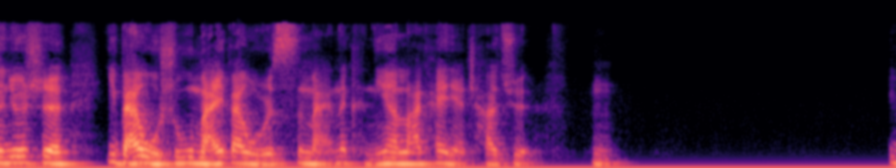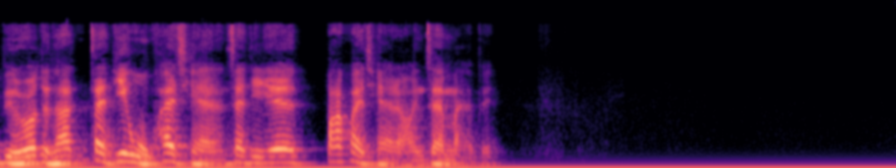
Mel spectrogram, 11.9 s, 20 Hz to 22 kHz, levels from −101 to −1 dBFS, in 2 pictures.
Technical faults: DC offset

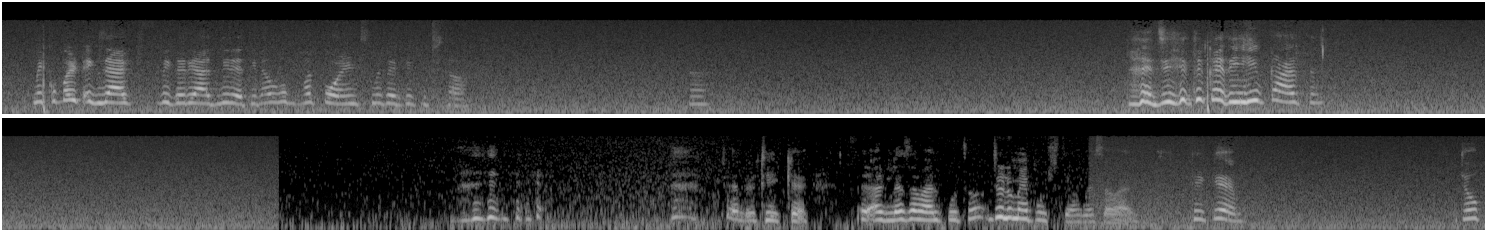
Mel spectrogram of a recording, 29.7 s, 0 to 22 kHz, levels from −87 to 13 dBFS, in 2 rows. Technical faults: overdone noise removal

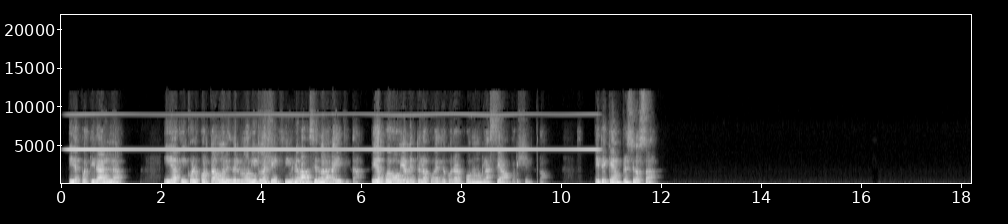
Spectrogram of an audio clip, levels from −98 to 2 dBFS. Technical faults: feedback whistle

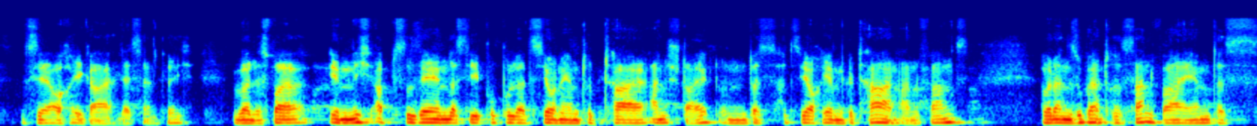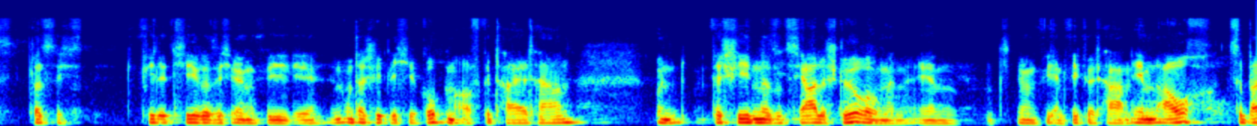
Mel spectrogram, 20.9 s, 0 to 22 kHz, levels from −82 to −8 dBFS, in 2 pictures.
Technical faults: echo with no canceller

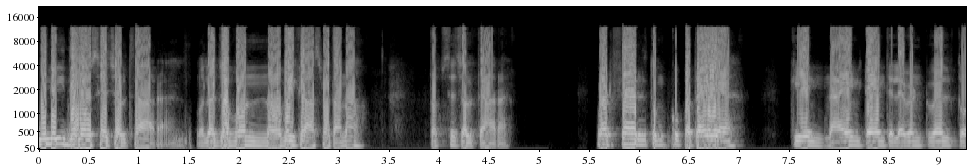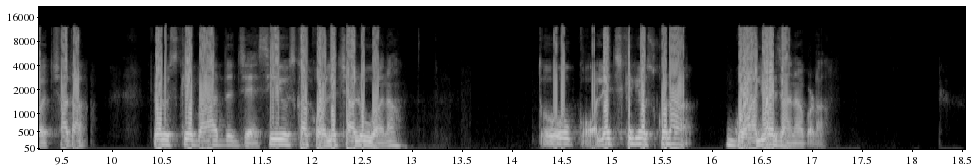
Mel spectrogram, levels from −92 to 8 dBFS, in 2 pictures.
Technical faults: integer overflow; gap at a join of encoded pieces

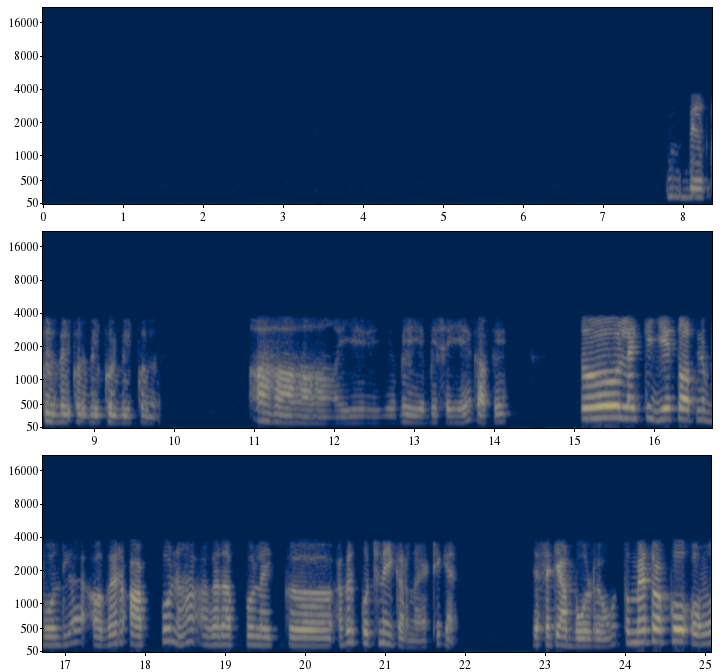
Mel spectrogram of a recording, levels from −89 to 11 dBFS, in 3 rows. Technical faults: none

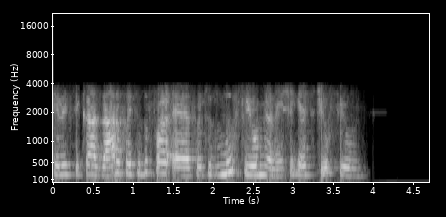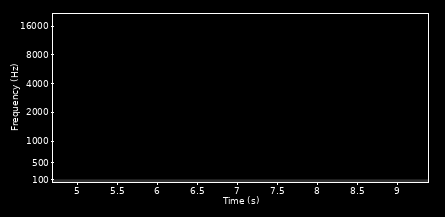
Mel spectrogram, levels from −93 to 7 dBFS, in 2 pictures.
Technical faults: RealAudio 14.4 codec

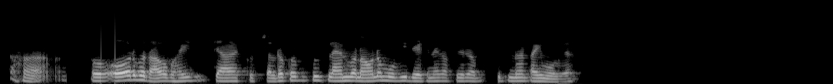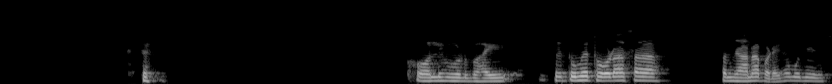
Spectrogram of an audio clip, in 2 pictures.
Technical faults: one channel drops out

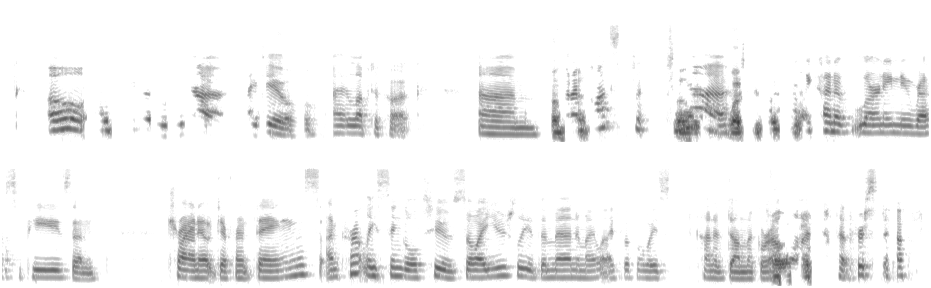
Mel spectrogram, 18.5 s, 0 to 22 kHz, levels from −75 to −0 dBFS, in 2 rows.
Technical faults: speech suppressed in double talk; other side's voice leaking through

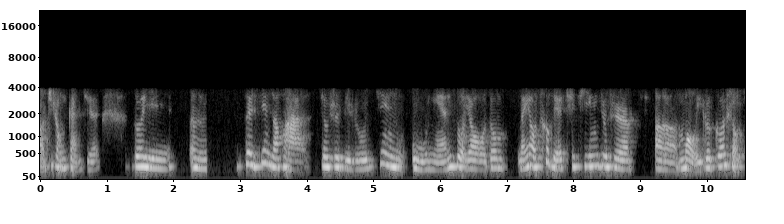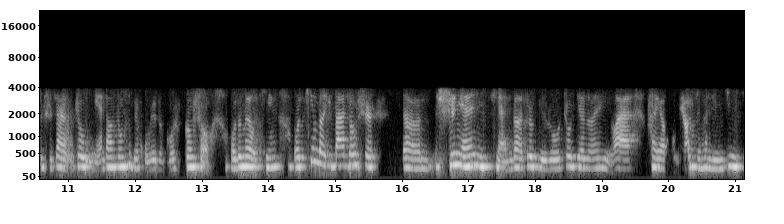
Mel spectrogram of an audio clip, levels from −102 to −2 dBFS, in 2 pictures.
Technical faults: tandem speech coding

